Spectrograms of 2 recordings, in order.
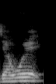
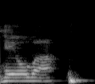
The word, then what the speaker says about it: Yahweh: Valera y otras han hecho una mala traducción de la pronunciación de la fonética del nombre del creador que originalmente es Yahweh y que ha sido tergiversado como Jehová además de otras versiones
